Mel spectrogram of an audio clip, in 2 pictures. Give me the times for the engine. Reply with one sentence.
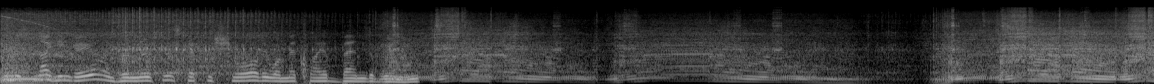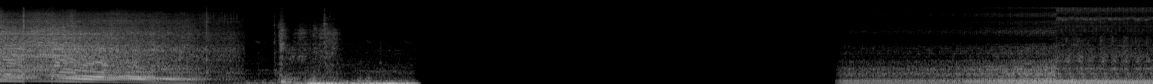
You can hear the engine from 0.0 to 15.8 s and from 19.9 to 23.0 s.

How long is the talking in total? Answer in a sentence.
The talking can be heard for 4 seconds in total.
